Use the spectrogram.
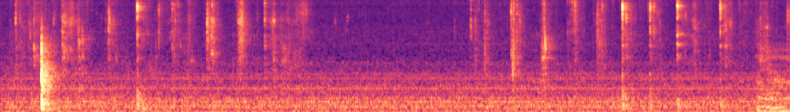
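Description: A fork mashes pecan pie filling of egg and other ingredients in a small bowl, giving scattered soft clinks and scrapes against the dish with quiet gaps in between.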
